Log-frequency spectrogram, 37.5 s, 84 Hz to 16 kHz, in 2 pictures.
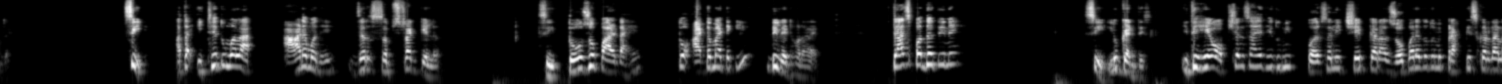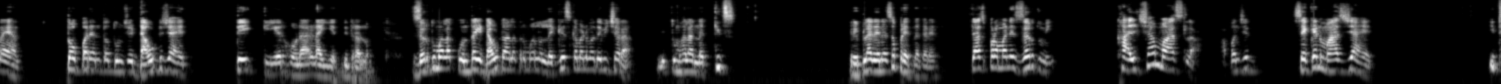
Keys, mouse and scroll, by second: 3.1 click, 7.3-7.7 alt+scroll down 1, 12.0 click, 14.4-15.2 alt+scroll up 1, 16.4 click, 28.1 click, 31.8 click.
